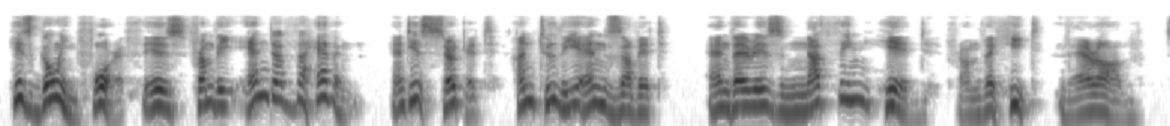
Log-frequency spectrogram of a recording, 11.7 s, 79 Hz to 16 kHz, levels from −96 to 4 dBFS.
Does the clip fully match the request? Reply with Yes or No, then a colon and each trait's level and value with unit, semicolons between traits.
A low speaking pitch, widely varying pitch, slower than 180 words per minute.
No: medium, 185 Hz; wide, 6.3 semitones; average, 145 wpm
